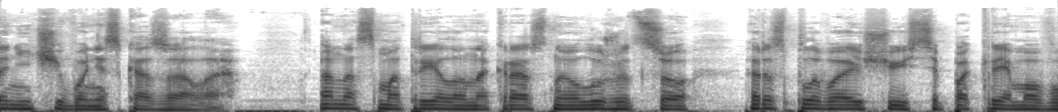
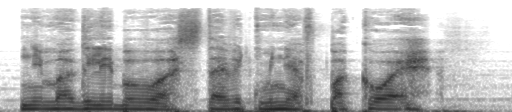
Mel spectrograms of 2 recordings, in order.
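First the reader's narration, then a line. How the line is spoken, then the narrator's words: Hoarse rasp. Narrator (Russian): прохрипел Дэнни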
